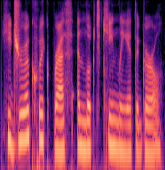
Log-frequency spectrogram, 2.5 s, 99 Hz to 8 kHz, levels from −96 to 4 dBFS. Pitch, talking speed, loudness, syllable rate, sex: 180 Hz, 265 wpm, -17 LUFS, 5.7 syllables/s, female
